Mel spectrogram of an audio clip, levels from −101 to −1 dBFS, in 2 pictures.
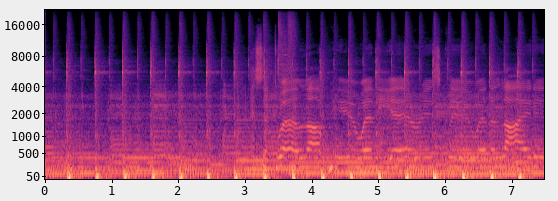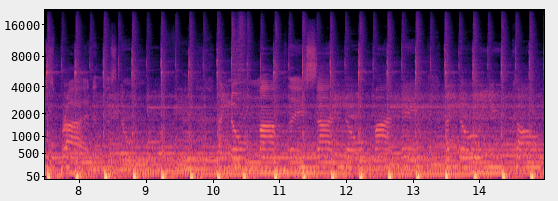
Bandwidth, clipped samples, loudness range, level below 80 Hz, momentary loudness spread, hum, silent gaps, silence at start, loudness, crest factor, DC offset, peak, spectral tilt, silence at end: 14 kHz; under 0.1%; 1 LU; -26 dBFS; 3 LU; none; none; 0 s; -27 LUFS; 16 dB; under 0.1%; -8 dBFS; -6.5 dB/octave; 0 s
